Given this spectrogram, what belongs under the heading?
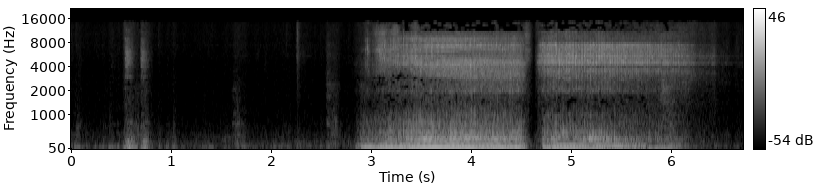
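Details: Great Dane snoring: soft snuffles, then a long, loud, deep rumbling snore with a brief break, like an old man.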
